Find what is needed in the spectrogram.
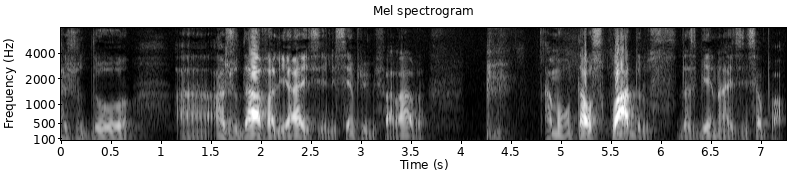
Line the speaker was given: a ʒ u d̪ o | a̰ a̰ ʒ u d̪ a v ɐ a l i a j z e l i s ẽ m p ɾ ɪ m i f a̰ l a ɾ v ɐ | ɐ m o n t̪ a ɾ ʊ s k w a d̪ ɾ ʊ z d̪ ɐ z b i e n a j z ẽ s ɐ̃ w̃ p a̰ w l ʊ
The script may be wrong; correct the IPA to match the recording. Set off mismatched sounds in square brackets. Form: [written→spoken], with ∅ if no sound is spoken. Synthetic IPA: a ʒ u d̪ o | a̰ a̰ ʒ u d̪ a v ɐ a l i a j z e l [i→ɪ] s ẽ m p ɾ ɪ m [i→ɪ] f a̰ l a [ɾ→∅] v ɐ | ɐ m [o→õ] n t̪ a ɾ ʊ s k w a d̪ ɾ ʊ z d̪ ɐ z b i e n a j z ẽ s ɐ̃ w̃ p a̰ w l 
